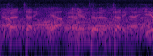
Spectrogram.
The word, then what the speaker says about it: Fantetti: Fantetti.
